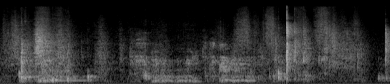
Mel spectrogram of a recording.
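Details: Ibizan Hound puppy, 12 weeks old, playing with an activation ball indoors; low, harmonic growly whines come in several short bursts, with scattered knocks, clatter and rustling from the play.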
